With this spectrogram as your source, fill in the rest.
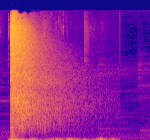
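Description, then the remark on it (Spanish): A single sharp gunshot cracks out loudly, its broad blast decaying over a second or so with a rumbling low-end tail and no voices present. “Este balazo atraviesa la carne y la criatura sale por su espalda.”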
